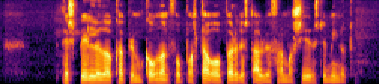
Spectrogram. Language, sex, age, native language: Icelandic, male, 40-49, Icelandic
